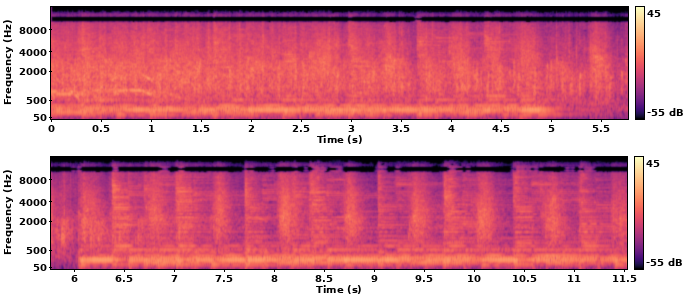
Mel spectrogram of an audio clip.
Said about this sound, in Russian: И первую песню, которую мы предлагаем для употребления, это чешская народная песня для всех чехов, на чешском языке, естественно. Под ваши аплодисменты.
